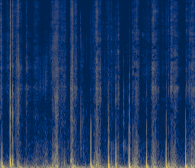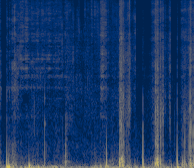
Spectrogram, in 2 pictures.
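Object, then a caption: Gym chalk block scraped with a wooden spoon. A wooden spoon scrapes powder out of the hollow of a solid white gym chalk block held in a gloved hand. Dry, crumbly scraping and crunching come in quick, irregular bursts, with low, dull thumps and brief bright crackles. The chalk crumbles steadily as the spoon digs it out.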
